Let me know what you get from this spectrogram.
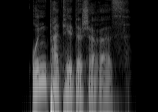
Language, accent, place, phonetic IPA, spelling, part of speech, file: German, Germany, Berlin, [ˈʊnpaˌteːtɪʃəʁəs], unpathetischeres, adjective, De-unpathetischeres.ogg
- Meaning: strong/mixed nominative/accusative neuter singular comparative degree of unpathetisch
